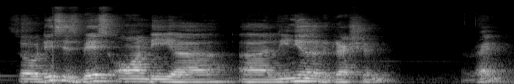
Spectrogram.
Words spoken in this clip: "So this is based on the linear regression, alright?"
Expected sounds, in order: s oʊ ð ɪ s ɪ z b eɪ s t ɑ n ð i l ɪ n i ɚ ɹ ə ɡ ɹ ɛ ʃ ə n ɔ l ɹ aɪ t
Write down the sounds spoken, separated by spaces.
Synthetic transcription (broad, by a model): s oʊ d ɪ s ɪ z b eɪ s t ɑ n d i l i n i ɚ ɹ ə ɡ ɹ ɛ ʃ ə n ɹ aɪ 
